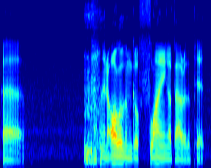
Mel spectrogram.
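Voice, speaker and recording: A man acting as game master, improvising narration for a tabletop game in an informal, halting way. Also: fairly low pitch, smooth, dry recording.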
